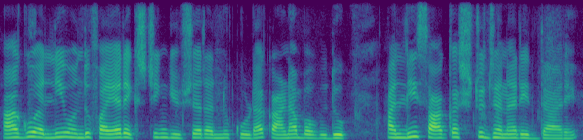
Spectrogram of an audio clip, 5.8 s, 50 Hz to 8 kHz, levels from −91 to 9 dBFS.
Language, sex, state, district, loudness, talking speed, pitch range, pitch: Kannada, female, Karnataka, Bangalore, -17 LUFS, 125 wpm, 195-230 Hz, 215 Hz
